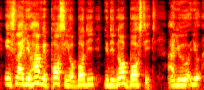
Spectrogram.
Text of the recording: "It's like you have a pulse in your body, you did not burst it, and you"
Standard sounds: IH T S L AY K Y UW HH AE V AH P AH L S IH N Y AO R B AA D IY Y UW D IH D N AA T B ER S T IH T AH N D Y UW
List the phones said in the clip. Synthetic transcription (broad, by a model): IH T S L AY K Y UW HH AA V AH P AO S IH N Y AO B AA D IY Y UW D IH D N AA T B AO S T IH T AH N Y Y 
